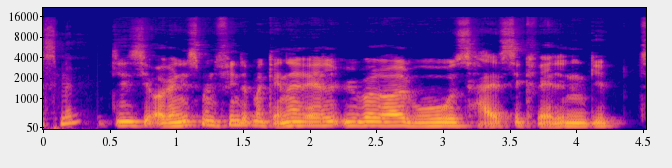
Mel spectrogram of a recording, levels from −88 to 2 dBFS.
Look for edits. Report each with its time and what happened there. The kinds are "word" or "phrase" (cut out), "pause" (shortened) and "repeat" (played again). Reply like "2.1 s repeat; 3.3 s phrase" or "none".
none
